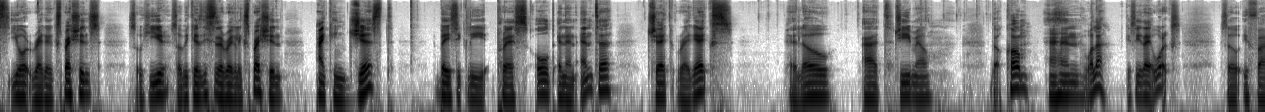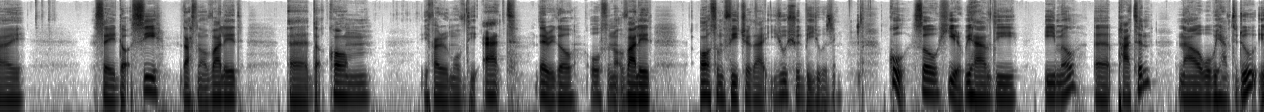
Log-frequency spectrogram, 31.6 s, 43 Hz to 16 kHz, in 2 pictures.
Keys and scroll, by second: 5.1 alt+Return.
